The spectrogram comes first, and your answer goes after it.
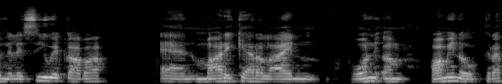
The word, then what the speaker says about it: Hominal: We're talking to Nlesa and Mari Caroline um Homino. Did I pronounce that correctly?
